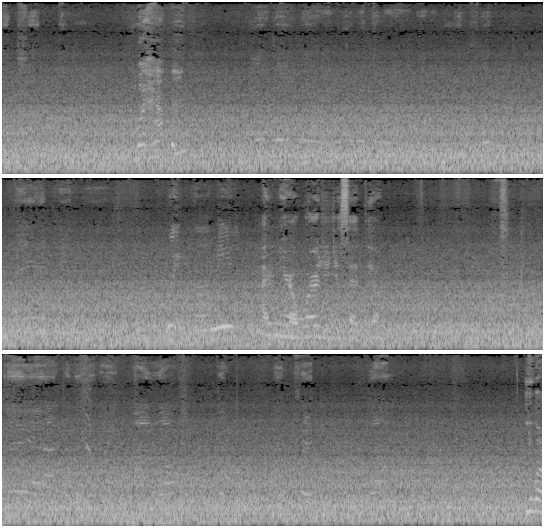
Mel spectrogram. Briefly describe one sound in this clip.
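A car engine hums steadily inside the cabin.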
